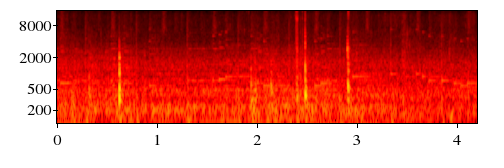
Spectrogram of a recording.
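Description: A metal hive tool levering a wooden crown board off a beehive: a few sharp clicks and cracks, the clearest about half a second in and two more near the end. Quiet background music runs underneath.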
